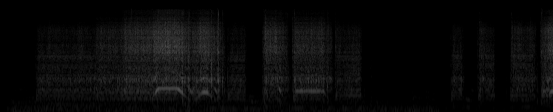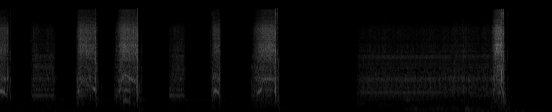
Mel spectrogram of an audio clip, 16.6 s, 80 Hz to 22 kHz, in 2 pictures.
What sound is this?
DeLisa Foley servos talky 01
A Makita power drill Foleyed by DeLisa M. White as the servos for a robot.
